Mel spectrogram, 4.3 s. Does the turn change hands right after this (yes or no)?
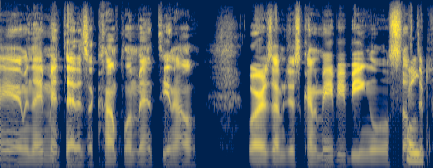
no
